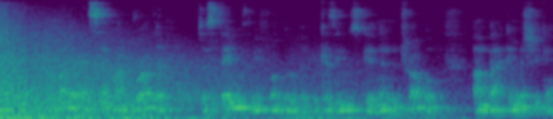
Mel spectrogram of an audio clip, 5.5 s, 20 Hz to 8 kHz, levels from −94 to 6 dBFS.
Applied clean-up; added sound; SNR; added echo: none; Explosion; 3 dB; reverberation time 0.6 s.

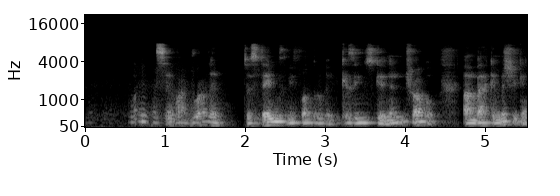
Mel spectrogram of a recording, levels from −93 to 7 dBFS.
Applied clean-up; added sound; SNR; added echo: neural mask model DeepFilterNet 3.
